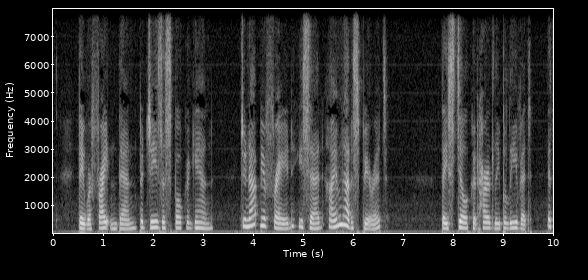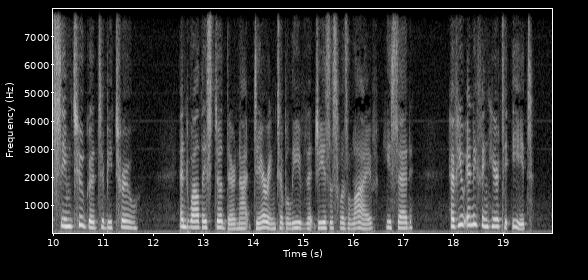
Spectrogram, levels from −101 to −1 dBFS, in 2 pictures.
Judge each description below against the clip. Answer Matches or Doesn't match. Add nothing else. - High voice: Matches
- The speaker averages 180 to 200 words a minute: Doesn't match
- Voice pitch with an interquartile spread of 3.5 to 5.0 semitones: Matches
